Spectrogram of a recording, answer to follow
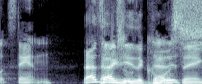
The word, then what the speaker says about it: Staunton: my mind because like people from the north would always call it staunton and i'm like well no we say it stanton and they're like no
